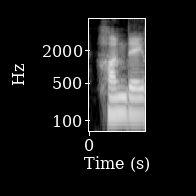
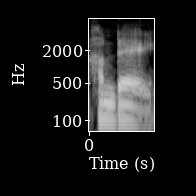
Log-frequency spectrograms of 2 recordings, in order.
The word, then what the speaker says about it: Hyundai: and the commercial was hyundai like sunday ah so yeah he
